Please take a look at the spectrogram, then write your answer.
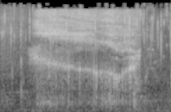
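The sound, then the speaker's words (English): Coffee overflows the brim of a cup and runs off the edge of a table, spattering below onto a person lying on the floor in a steady trickle lasting a second or two, fairly loud, with no voices. “It begins pouring over the edge. Please say when. It drips off the table and onto Thomas's face on the floor”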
